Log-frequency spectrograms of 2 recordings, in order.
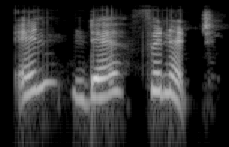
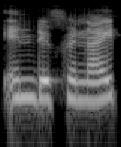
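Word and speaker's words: indefinite: Simple, सही से pronunciation कीजिए, सिंपल। और इनडेफिनिट, इनडेफिनिट, इनडेफिनाइट नहीं, इनडेफिनिट नहीं, इनडेफिनिट, इनडेफिनिट, इनडेफिनिट, इनडेफिनेट, इनडेफिनेट present tense.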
